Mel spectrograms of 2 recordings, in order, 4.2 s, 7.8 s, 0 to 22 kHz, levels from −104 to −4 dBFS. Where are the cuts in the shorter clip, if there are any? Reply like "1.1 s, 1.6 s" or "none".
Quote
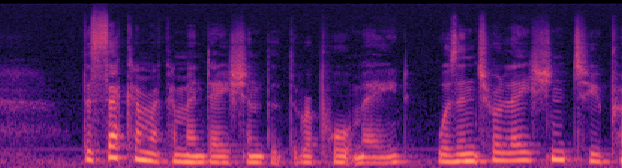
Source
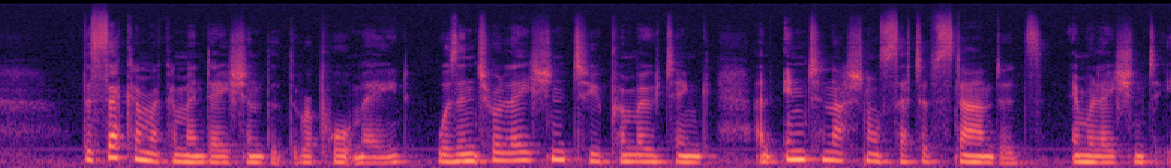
none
